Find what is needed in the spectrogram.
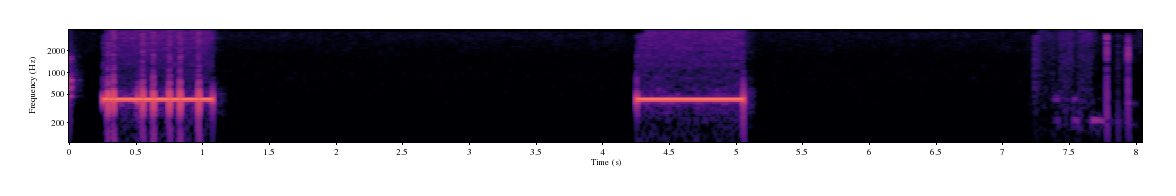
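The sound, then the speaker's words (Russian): Telephone ringback tone while a call is transferred: two long, steady mid-pitched beeps separated by a few seconds of silence, then faint noise on the line. “Я сейчас переведу на специалиста, если на месте трубочку возьмет.”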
